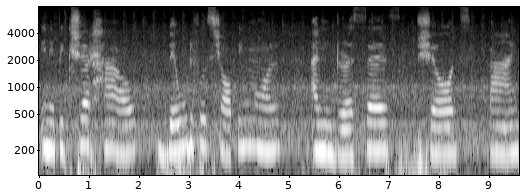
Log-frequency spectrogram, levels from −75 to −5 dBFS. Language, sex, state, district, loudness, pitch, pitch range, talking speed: English, female, Andhra Pradesh, Sri Satya Sai, -15 LUFS, 195 Hz, 185-205 Hz, 75 wpm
